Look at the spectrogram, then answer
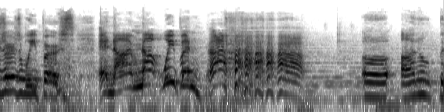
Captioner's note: laughs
